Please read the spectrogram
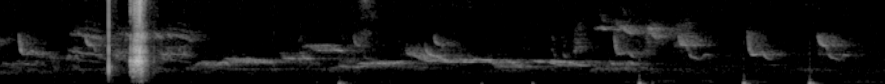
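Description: Faint chirping of small songbirds, in short repeated notes. Two sharp clicks come about half a second in, and a few soft low thumps follow later.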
